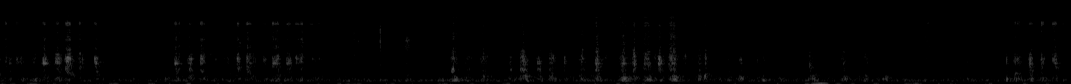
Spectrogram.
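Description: A wooden stylus scratches strokes into a flat black-coated scratch-art page. Quick, dry rasping scrapes come in irregular bursts of short strokes, with a bright hiss and brief quieter pauses between.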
